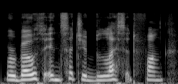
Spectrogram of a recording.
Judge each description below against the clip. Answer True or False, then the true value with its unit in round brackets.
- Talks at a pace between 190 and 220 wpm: False (235 wpm)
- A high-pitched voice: True (205 Hz)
